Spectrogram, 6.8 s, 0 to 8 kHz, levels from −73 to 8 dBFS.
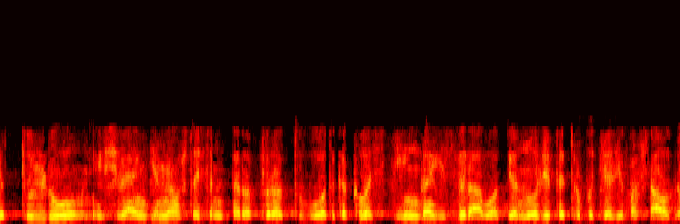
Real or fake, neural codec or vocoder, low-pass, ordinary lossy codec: fake; codec, 16 kHz, 8 kbps, FreqCodec, smaller model; 7.2 kHz; AAC, 16 kbps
